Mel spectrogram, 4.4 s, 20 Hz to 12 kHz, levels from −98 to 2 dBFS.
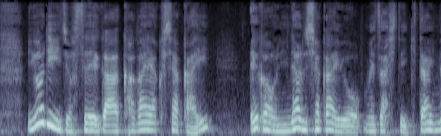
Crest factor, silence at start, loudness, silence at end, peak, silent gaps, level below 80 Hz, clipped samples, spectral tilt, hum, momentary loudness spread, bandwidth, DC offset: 14 dB; 0 s; -23 LUFS; 0 s; -8 dBFS; none; -62 dBFS; under 0.1%; -6.5 dB/octave; none; 7 LU; 11.5 kHz; under 0.1%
